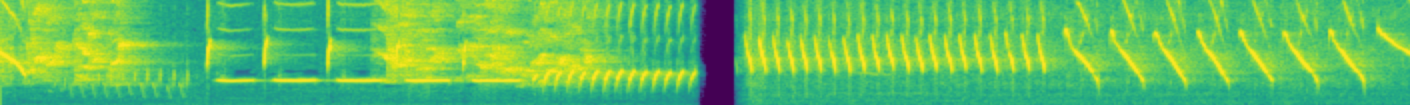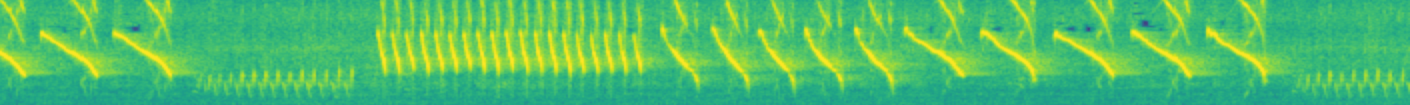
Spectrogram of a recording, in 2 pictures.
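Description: Yorkshire canary singing: fast runs of high, downward-sliding whistled notes alternating with rapid rolling trills, broken once by a brief sudden gap about a quarter of the way in.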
